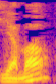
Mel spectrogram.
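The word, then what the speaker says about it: Yama (山): en japonais ça se prononce Yama, mais euh, c'est exactement la même chose, c'est la montagne.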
